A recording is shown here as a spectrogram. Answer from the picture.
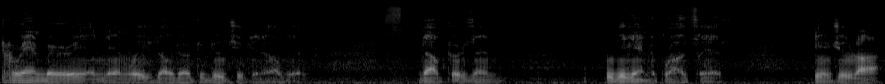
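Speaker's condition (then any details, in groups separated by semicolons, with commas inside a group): Laryngectomy, voice prosthesis; speaks with artificial device and voice prosthesis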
